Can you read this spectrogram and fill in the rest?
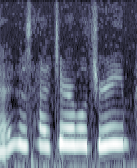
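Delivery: quick, high, tearful voice; shaken wife. Retold or imitated. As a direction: blurt it out, still shaken. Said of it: "And she said".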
